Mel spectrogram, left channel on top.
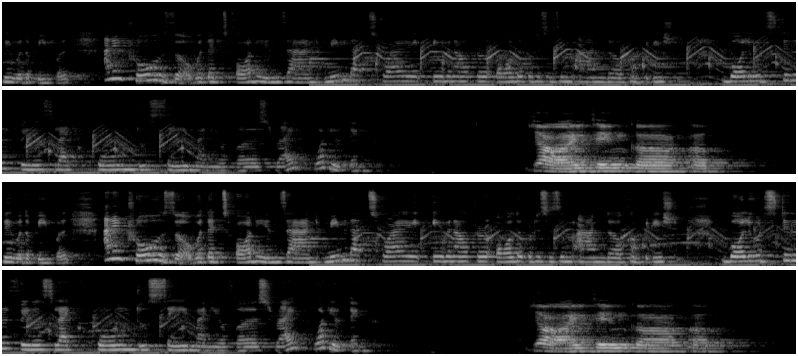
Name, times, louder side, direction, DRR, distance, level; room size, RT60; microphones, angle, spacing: voice 1, 0.0-11.6, right 4 dB, 55° right, 0.5 m, -33 dB
sound 1, 3.1-10.2, left 1 dB, 55° left, 1.1 m, -44 dB
voice 2, 13.2-15.0, left 1 dB, 75° left, 1.4 m, -27 dB
16.5 x 14.5 x 3.7 m
head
